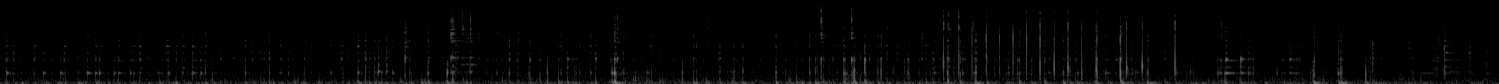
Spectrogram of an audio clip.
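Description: A round, hollow silver metal tin can is held close and its flat end is tapped with long painted fingernails in a quick, irregular patter. The clicky taps are dry and short, with a light tinny ring near 500 Hz and bright high clicks over a low, soft rumble.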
